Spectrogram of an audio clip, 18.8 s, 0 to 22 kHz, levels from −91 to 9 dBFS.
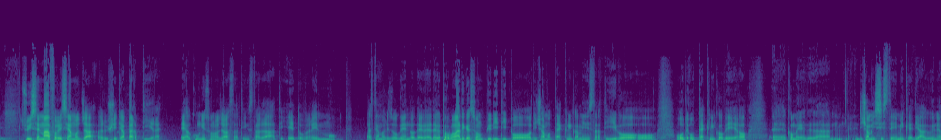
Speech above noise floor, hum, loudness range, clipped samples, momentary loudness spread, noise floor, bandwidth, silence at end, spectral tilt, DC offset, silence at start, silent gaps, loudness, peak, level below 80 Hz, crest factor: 27 dB; none; 8 LU; under 0.1%; 13 LU; -60 dBFS; 15.5 kHz; 0 s; -5 dB/octave; under 0.1%; 0 s; none; -33 LUFS; -10 dBFS; -50 dBFS; 24 dB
